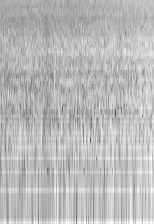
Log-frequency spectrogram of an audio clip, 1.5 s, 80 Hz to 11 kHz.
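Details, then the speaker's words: Toyota Avanza rear aircon blower, repaired with an electric-fan bushing plus slight rotor and spacer adjustment, at speed 3: even, steady airflow roar with no grinding or rubbing, where it once ground like stones; normal operation. "So yan, swabe na siya. Yan, naka number 3 na yan, oh. Yan, wala nang ingay."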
